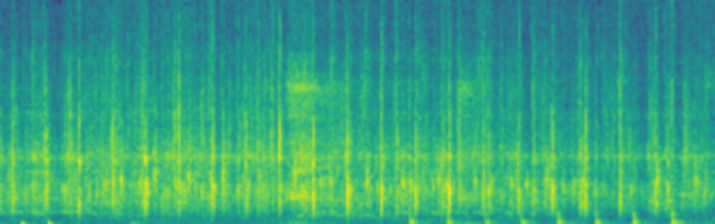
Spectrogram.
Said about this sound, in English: Oh, let's clap our hands and give him un aplauso praise. Al Señor.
